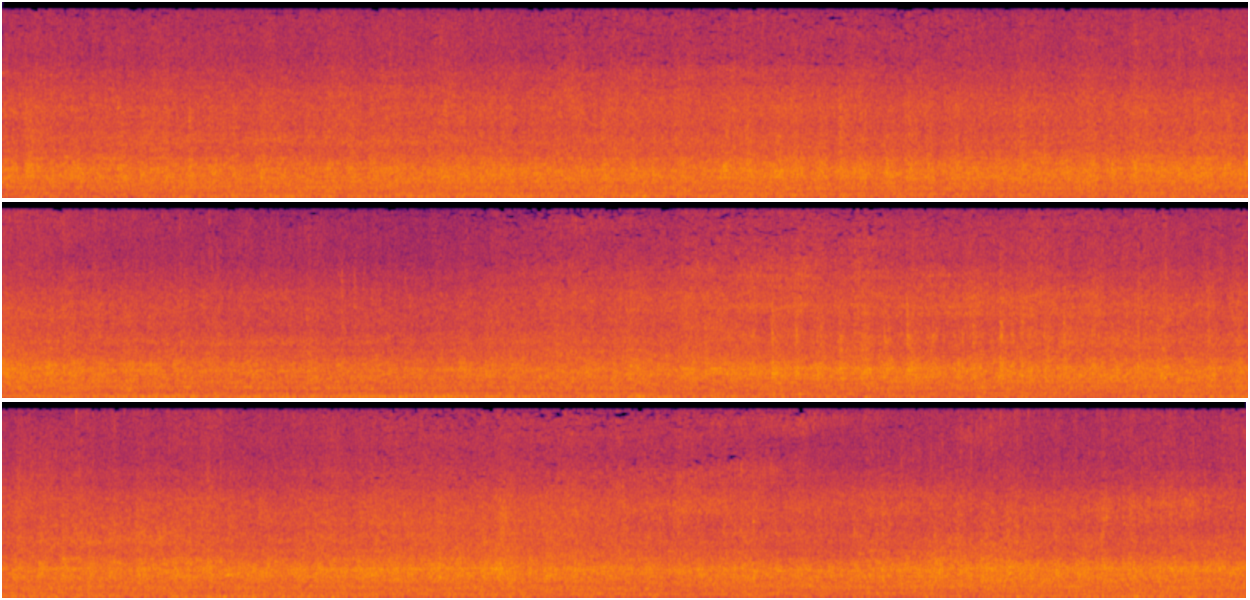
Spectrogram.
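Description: Lego model trains running on the layout's track, their small electric motors and wheels making a steady whir.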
